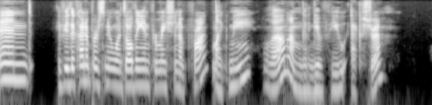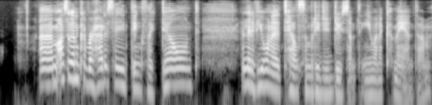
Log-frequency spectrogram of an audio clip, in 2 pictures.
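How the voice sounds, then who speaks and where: A woman at medium pitch talks at a very fast pace with very wide pitch swings and a bright, sharp tone, the sound dry and close with no echo. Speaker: French teacher. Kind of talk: classroom lesson video. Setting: home closet, children audible in background.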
